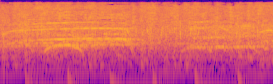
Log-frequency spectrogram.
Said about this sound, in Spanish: Aplausos para mí porque ahora sí lo puse a tiempo.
